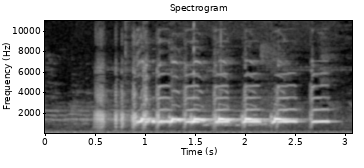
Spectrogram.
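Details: Female local zebra dove calling to a male: a quick series of hooked, slightly buzzy notes, about five per second, each briefly rising then falling, with faint low rumble underneath.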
